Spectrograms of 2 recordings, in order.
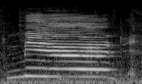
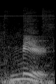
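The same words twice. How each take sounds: First: It is said forcefully, with strong feeling. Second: It is said plainly, without force.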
